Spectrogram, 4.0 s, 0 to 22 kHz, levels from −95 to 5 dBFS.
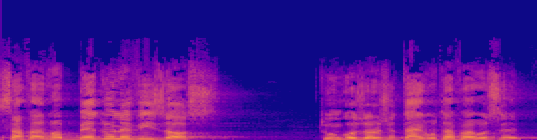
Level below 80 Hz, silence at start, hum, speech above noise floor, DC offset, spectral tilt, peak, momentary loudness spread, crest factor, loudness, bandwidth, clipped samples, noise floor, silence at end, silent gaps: -66 dBFS; 0 s; none; 43 dB; under 0.1%; -2.5 dB/octave; -14 dBFS; 9 LU; 16 dB; -30 LUFS; 15.5 kHz; under 0.1%; -73 dBFS; 0 s; none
